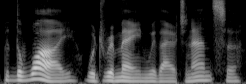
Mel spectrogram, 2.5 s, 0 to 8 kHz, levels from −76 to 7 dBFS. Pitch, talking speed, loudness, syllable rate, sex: 130 Hz, 195 wpm, -19 LUFS, 4.8 syllables/s, male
